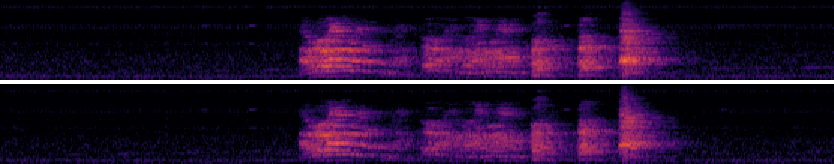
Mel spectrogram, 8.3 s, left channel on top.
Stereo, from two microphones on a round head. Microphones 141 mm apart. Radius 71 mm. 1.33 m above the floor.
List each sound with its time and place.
3.0 s a dog barking: 15° left (ahead or behind), 1.1 m; by 6.4 s 25° right (ahead or behind), 2.5 m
